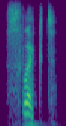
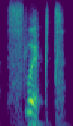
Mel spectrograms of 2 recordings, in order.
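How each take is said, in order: Both takes have the same delivery.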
